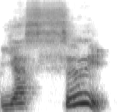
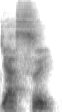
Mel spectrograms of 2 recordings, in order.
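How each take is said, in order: First: It is drawn out and elongated. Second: It is said at normal length.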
